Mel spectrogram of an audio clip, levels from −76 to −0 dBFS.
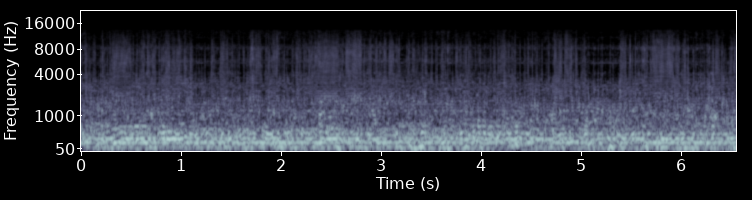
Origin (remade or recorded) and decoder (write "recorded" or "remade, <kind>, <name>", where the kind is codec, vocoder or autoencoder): remade, vocoder, BigVGAN v2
